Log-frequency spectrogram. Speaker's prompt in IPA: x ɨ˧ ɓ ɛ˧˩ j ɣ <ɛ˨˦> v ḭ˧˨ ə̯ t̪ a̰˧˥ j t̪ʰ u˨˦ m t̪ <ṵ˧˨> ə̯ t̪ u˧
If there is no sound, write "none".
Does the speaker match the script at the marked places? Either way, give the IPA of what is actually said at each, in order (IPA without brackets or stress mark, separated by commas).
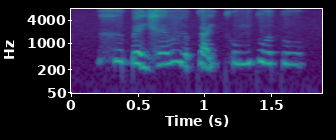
ɛ˨˦, u˧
